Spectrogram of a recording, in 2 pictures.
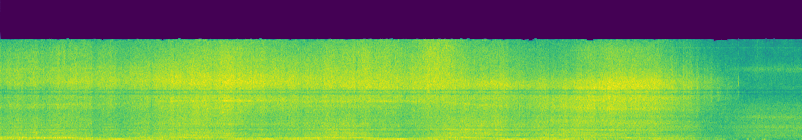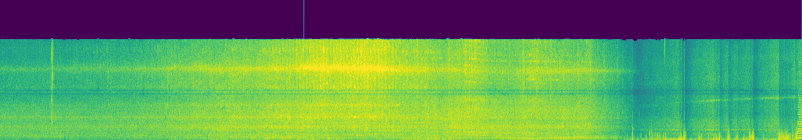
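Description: Voyager diesel multiple unit's underfloor diesel engines running with a steady hum as the train moves close past the platform, for about the first half. Then a quieter, even rumble of trains approaching through the station, swelling again towards the end, with a run of sharp clicks at the very end.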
